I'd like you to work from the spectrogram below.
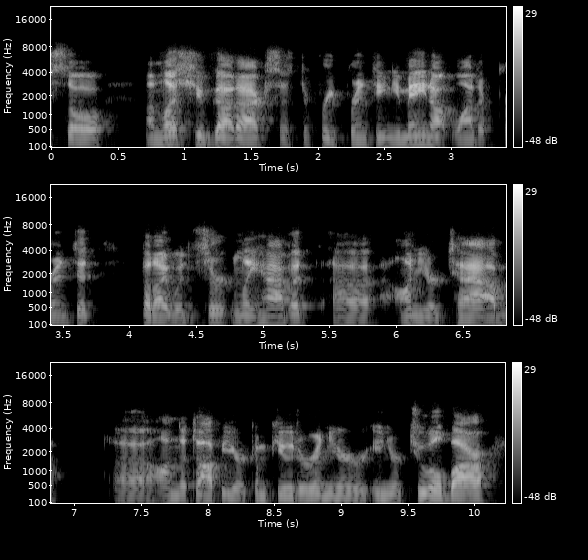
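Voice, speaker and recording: Through slightly dull conference-call audio, a man of medium pitch gives students practical instructions. He speaks informally as an instructor, going step by step and haltingly repeating words as he goes. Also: a bit bright. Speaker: university instructor.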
